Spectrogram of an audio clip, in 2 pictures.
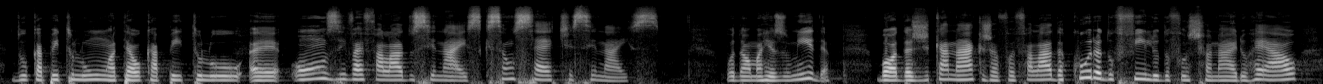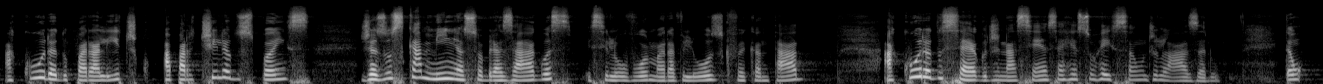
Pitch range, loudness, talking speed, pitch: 190-230 Hz, -22 LUFS, 145 wpm, 210 Hz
